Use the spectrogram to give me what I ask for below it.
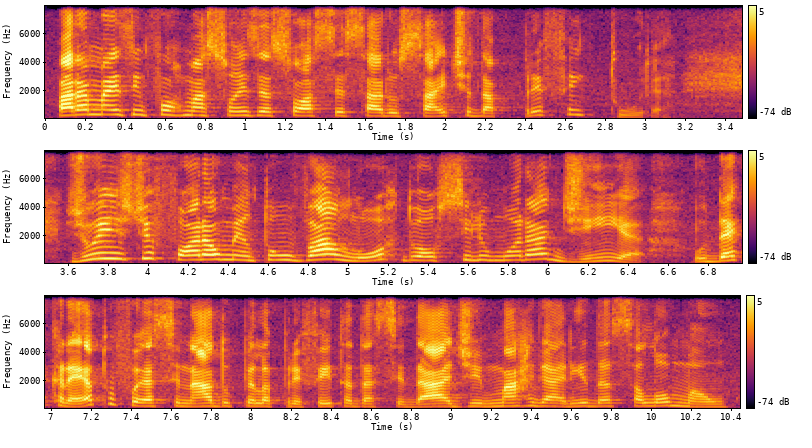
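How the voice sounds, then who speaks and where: A woman's voice: on the high side, brisk. Upbeat young woman reading local news. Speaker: news presenter. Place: studio with city backdrop.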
